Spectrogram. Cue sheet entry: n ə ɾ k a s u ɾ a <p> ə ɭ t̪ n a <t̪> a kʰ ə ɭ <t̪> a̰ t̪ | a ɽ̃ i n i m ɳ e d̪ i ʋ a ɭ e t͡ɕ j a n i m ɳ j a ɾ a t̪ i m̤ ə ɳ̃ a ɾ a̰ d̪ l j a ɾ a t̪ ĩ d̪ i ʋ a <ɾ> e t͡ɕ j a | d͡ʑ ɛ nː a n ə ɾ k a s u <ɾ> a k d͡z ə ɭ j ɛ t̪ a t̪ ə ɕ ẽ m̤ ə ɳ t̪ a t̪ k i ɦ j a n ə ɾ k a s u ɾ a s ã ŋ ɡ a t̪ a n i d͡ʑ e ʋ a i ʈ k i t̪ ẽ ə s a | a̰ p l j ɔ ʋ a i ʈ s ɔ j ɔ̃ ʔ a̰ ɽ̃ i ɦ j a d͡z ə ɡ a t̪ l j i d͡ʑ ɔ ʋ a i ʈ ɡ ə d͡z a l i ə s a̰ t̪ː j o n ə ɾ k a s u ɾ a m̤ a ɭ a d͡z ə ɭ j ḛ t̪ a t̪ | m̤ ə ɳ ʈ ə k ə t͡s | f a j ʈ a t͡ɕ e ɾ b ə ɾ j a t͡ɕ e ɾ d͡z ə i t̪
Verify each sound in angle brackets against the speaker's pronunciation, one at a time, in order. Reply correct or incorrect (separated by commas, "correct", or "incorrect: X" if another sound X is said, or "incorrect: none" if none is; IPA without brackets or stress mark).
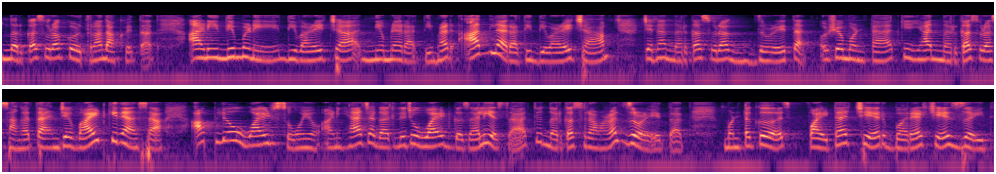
incorrect: k, incorrect: d̪, correct, incorrect: ɭ, correct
